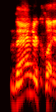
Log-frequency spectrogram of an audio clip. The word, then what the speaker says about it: Vanderkley: fan film guys is it vanderclee or vander clay vanna clay vander clay okay well i've been mispronouncing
